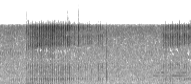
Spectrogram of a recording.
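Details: Domestic cat snoring in a way likened to a human, a burst of rapid, rattling pulses lasting about one second, followed by quiet hiss and faint soft pulsing near the end.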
